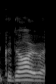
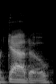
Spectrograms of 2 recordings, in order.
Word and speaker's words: Godot: I'm interested because you say it Godot, and I did not know there were two ways of pronouncing it. I'm the Beckett. – There's the Beckett way. Well, I mean, it might be either. We've never actually heard them say Godot or Gado. I don't know. Everyone says Waiting for Godot here, unless they're in theater, and then they kind of put an emphasis on the ga, and then it just sounds a little bit pretentious.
